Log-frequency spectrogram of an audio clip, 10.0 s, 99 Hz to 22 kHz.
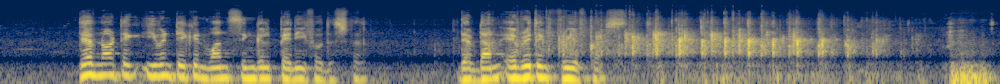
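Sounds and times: audience clapping: 4.7s - 9.4s.

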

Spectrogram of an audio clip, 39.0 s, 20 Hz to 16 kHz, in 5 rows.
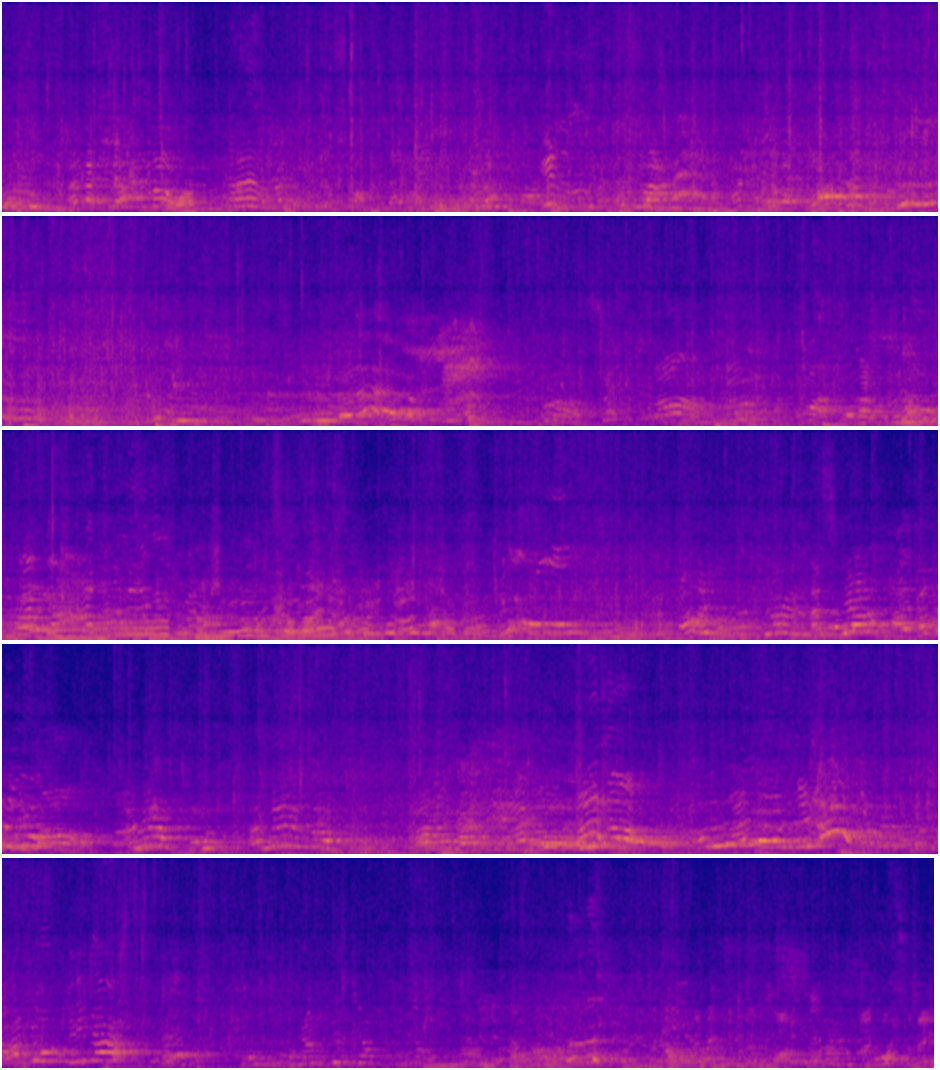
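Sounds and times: children calling and chattering: 0.0s - 38.9s
water splashing: 0.0s - 38.9s.

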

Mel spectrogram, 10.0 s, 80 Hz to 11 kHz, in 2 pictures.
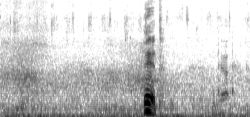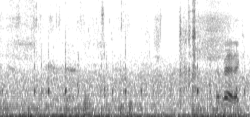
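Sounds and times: hoses and plastic rustling: 0.0s - 10.0s.

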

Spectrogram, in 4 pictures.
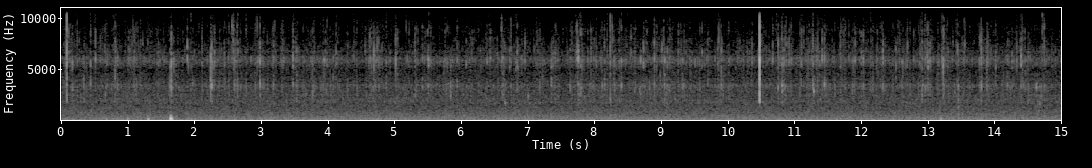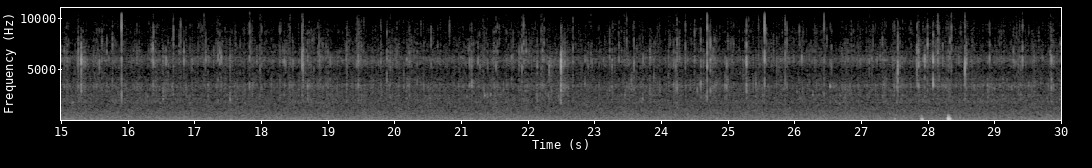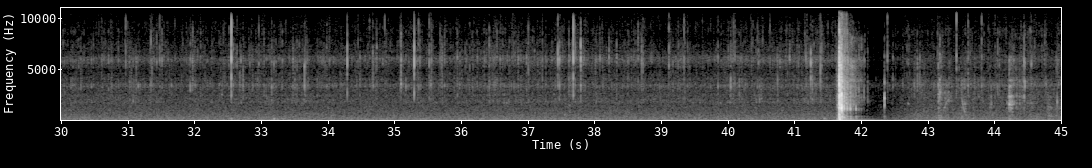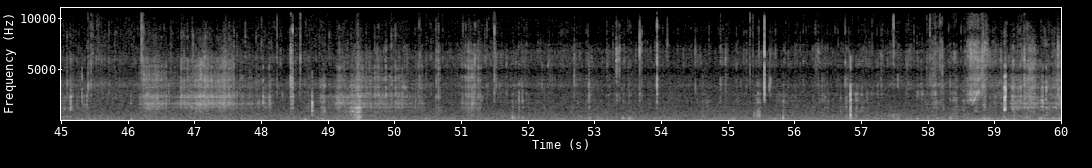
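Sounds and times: clicks and crackles underwater: 0.0s - 60.0s
faint underwater hiss: 26.1s - 60.0s
speargun firing underwater: 41.6s - 42.4s.

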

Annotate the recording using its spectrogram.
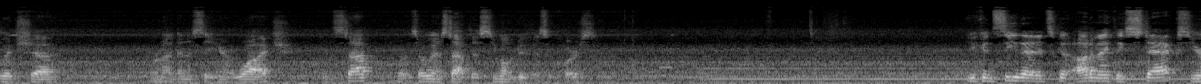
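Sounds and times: mechanical hum of lab instrument: 0.0s - 12.0s
low steady tone: 6.5s - 11.7s.

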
